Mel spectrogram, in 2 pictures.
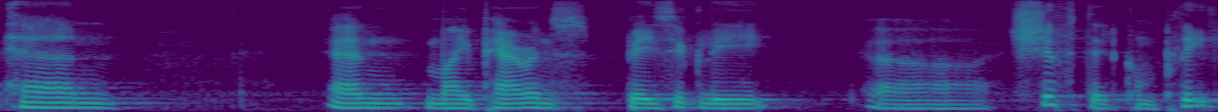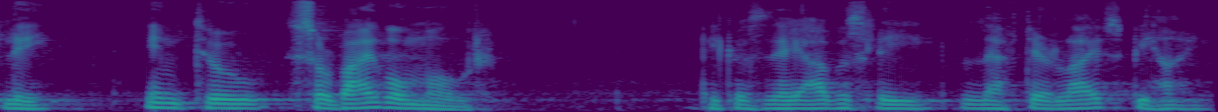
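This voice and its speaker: A man from Cuba giving a workshop talk and guiding a short meditation, speaking gently and reflectively with many pauses. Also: medium pitch, fairly even intonation. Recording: long hall reverb.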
